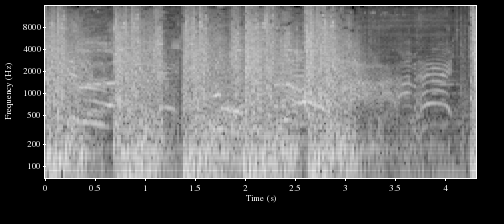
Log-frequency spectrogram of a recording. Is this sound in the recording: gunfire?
yes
